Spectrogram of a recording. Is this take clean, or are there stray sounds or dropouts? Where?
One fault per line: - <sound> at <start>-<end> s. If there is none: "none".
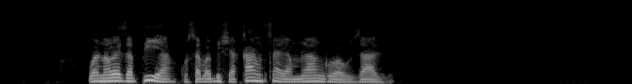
none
